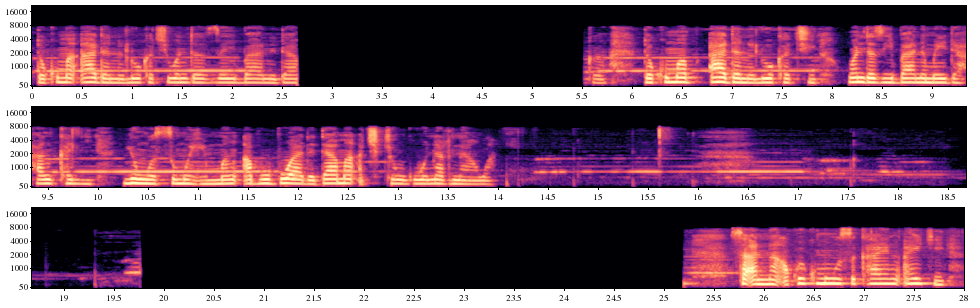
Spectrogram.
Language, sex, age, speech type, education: Hausa, female, 60+, spontaneous, tertiary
